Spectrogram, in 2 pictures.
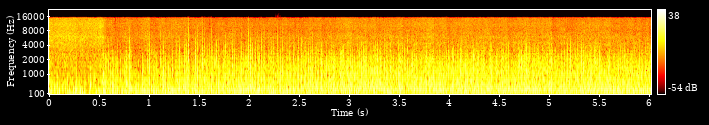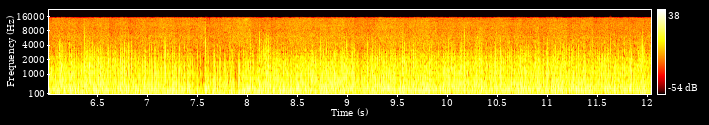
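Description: Outdoor condenser unit of a 2006 Guardian 4-ton central air conditioner running: its condenser fan blows a loud, steady rush of air up through the top grille, buffeting the microphone held just over it.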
